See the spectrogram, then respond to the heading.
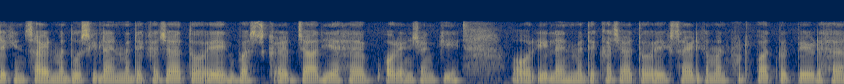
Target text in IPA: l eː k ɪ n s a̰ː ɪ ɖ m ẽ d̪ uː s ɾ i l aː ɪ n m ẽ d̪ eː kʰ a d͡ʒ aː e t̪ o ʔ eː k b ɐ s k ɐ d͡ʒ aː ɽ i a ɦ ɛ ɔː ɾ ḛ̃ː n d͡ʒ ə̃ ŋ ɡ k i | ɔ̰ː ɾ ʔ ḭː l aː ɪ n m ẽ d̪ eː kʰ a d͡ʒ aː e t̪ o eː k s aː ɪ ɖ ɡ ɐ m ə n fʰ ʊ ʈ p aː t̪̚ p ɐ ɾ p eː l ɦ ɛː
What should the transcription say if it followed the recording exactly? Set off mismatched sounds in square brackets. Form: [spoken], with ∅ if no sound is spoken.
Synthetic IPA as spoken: l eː k ɪ n s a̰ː ɪ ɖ m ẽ d̪ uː s ɾ i l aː ɪ n m ẽ d̪ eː kʰ a d͡ʒ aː e t̪ o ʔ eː k b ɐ s k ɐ d͡ʒ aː [ɾ] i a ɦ ɛ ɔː ɾ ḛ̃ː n d͡ʒ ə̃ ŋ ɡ k i | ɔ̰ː ɾ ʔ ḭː l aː ɪ n m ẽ d̪ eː kʰ a d͡ʒ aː e t̪ o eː k s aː ɪ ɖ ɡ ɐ m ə n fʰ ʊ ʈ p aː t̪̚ p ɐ ɾ p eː [ɽ] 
